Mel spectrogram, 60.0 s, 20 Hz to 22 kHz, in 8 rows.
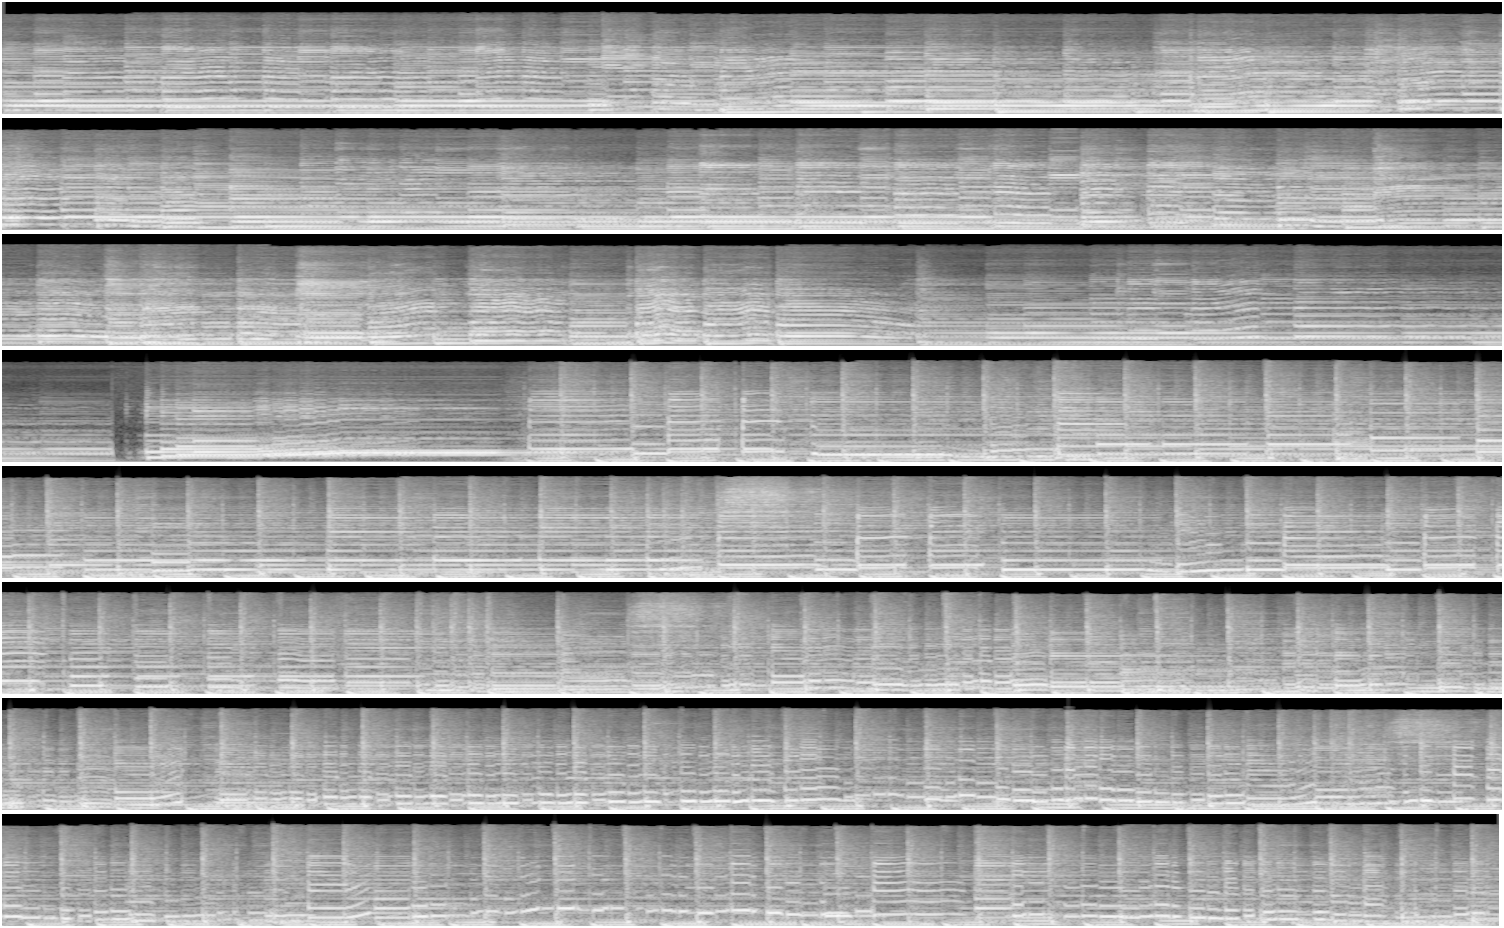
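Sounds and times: slide guitar: 0.0s - 59.9s.

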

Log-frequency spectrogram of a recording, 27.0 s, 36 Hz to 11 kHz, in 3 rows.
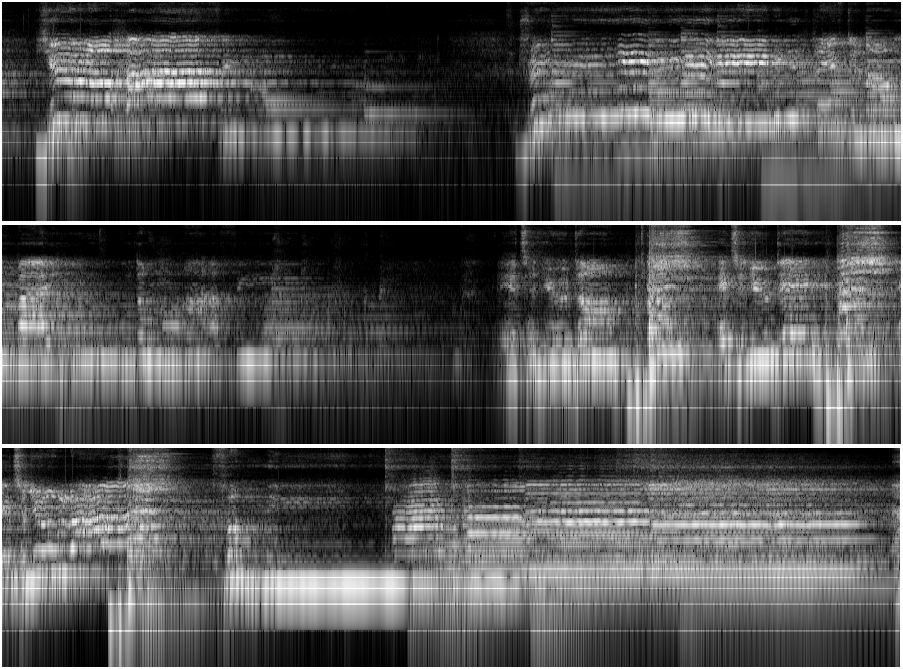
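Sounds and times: woman singing into microphone: 0.0s - 4.0s, 5.1s - 12.9s, 13.9s - 15.3s, 16.1s - 23.9s
live blues band: 3.9s - 26.9s
drum and cymbal hits: 15.2s - 16.2s.

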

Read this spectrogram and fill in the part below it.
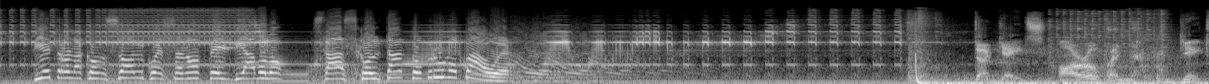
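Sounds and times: pulsing synthesizer beeps: 0.0s - 9.6s
steady high tone: 0.0s - 9.6s
falling pitch sweep: 1.2s - 8.5s
low drone: 1.5s - 12.0s.

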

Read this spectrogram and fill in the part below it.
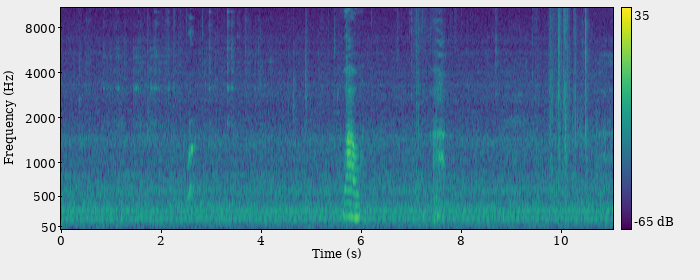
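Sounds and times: faint steady hum: 0.0s - 11.0s
foil snack bag crinkling: 9.4s - 10.7s.

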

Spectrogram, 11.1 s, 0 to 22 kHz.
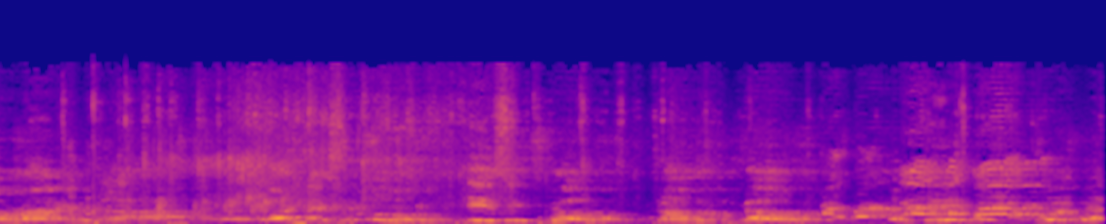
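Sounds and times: children talking and calling out: 8.1s - 11.0s.

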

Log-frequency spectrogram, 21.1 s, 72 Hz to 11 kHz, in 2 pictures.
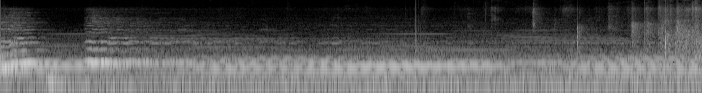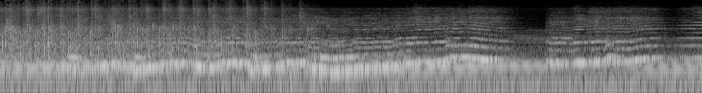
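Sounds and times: steady drone: 0.0s - 21.0s.

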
